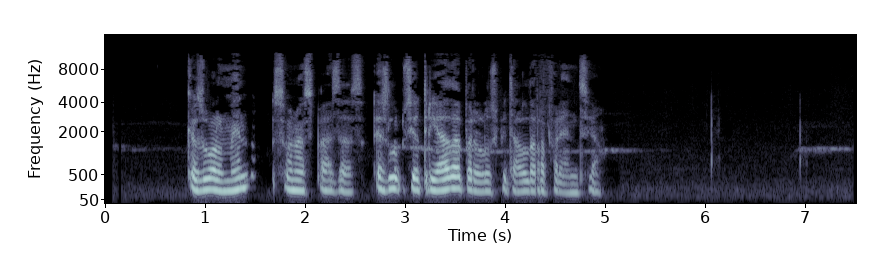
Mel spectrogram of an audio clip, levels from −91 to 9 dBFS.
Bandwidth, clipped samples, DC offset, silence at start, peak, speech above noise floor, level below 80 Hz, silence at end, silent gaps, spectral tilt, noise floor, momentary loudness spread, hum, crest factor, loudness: 11 kHz; under 0.1%; under 0.1%; 0.85 s; -2 dBFS; 44 dB; -70 dBFS; 2.55 s; none; -5.5 dB/octave; -64 dBFS; 13 LU; none; 20 dB; -21 LUFS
